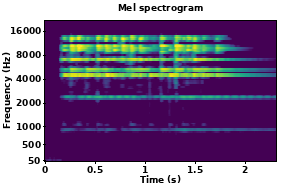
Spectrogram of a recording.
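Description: A doorbell ringing again: a bright, high tinkling chime with steady ringing tones that sound together and fade out over about two seconds.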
